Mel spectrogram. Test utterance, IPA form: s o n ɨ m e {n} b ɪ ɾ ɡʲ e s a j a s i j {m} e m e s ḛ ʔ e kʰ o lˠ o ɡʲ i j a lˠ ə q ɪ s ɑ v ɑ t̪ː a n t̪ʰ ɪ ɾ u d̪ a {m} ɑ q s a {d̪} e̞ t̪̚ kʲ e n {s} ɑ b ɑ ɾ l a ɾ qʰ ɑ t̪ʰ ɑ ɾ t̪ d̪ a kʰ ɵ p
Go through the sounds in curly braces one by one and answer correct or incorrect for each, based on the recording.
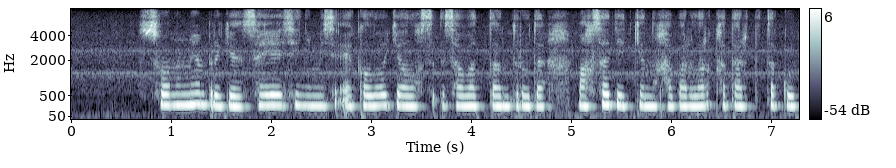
correct, incorrect: n, correct, incorrect: t̪, incorrect: χ

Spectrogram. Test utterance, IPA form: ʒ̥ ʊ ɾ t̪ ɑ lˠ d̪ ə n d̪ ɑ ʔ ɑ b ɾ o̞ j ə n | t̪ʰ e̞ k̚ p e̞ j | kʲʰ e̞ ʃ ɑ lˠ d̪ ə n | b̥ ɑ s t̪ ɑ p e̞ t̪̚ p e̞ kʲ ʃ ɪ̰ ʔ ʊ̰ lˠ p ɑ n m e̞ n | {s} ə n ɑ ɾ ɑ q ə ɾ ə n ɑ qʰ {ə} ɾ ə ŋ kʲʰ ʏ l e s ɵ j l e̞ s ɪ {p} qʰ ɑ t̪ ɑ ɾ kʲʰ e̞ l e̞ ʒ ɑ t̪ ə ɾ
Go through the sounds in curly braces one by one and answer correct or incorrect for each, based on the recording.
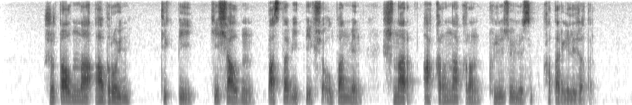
incorrect: ʃ, correct, correct

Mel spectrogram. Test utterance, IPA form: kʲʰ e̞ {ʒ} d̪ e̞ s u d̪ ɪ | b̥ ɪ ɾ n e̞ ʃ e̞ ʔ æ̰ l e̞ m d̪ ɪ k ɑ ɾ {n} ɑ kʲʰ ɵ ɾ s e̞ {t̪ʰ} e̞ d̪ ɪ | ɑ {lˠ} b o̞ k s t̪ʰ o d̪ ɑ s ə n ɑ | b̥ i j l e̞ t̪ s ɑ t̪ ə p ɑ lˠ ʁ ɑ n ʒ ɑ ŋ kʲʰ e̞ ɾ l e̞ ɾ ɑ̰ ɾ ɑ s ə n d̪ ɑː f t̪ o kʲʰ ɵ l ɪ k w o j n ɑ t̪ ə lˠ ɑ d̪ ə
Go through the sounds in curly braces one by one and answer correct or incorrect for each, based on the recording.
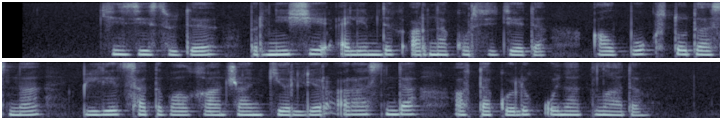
incorrect: z, correct, incorrect: t̪, correct

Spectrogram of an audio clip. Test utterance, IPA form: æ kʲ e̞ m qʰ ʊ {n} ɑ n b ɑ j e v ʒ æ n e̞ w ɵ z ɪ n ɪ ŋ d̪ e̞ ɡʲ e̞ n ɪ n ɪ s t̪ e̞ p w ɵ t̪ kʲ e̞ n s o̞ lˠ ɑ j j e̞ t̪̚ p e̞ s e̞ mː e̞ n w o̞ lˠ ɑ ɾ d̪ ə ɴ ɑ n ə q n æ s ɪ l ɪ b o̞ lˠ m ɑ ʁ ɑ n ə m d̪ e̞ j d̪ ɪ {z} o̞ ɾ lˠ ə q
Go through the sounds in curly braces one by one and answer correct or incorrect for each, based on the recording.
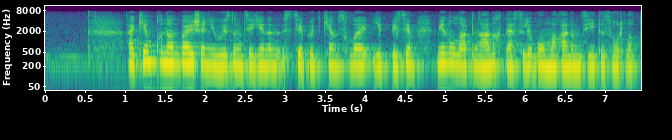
correct, correct

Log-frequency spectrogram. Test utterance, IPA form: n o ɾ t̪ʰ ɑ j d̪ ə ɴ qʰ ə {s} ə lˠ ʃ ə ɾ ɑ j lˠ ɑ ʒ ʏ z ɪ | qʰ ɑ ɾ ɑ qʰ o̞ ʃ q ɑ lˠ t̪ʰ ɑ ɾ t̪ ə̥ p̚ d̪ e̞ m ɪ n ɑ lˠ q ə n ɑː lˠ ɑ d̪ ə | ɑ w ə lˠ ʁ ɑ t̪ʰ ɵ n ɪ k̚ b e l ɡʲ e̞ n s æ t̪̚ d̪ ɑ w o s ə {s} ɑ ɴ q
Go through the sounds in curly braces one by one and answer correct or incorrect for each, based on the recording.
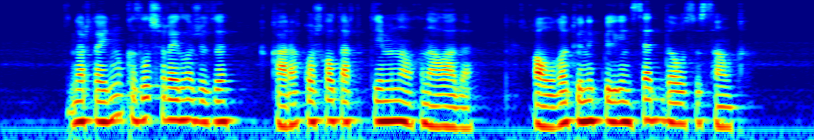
incorrect: z, correct

